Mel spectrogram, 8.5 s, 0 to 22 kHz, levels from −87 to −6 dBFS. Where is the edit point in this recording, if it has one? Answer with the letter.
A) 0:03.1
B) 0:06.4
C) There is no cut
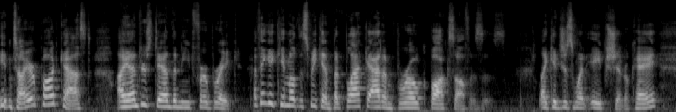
A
